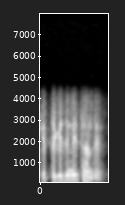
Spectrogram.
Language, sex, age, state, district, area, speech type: Odia, male, 18-30, Odisha, Jajpur, rural, conversation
